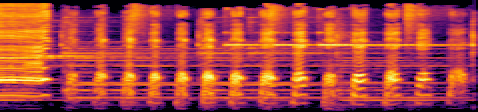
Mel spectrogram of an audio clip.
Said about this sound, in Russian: Летающая курица на настоящем радио.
